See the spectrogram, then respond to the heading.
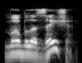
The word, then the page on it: mobilisation: British English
